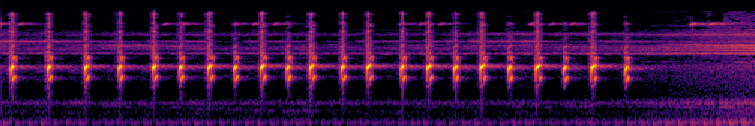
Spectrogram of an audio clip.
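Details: Baramica frog, Hylarana baramica, singing a rapid train of about twenty identical short clicking notes, evenly spaced roughly three per second, each sharp and high-pitched, then stopping, leaving a low hum and faint background noise.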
